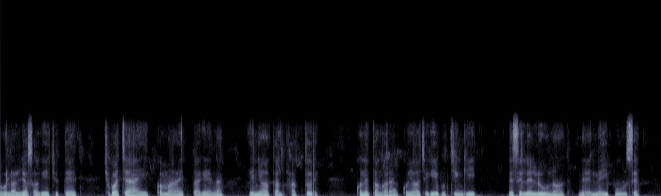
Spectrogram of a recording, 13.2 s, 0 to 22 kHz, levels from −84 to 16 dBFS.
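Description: Throughout the speech, the sound is muffled and hoarse, with heavy damage. Nothing reaches above about 8.9 kHz. This is likely Opus compression in its speech mode. The encoder trims bandwidth and roughens detail, which fits a bitrate near 12 kbps.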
